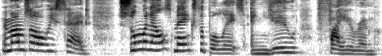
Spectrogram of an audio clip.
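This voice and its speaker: High-voiced, cheeky Northern English woman. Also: very animated, normal speed, bright, forceful tone, exaggerated voice. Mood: worried, self-blaming. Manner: cheeky, colloquial, blunt. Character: cheeky, mouthy miner's wife occupying a pit, self-doubting. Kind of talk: naturalistic radio drama acting. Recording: clear background noise.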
